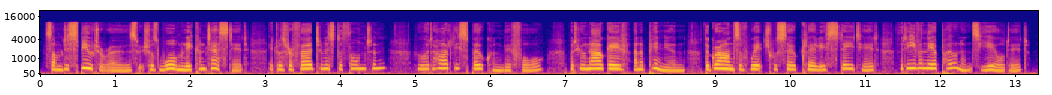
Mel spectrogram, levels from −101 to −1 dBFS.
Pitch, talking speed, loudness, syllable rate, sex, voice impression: 220 Hz, 165 wpm, -19 LUFS, 5.2 syllables/s, female, very feminine, adult-like, very thin, tensed, very powerful, dark, slightly hard, soft, clear, fluent, slightly raspy, cute, very intellectual, refreshing, very sincere, calm, very friendly, very reassuring, unique, elegant, wild, sweet, lively, strict, intense, sharp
